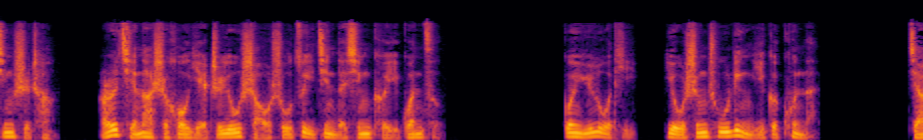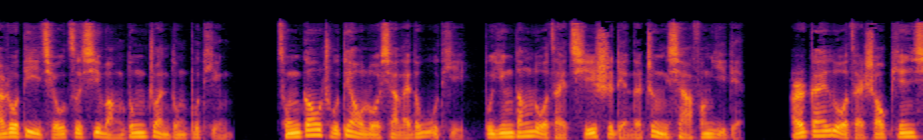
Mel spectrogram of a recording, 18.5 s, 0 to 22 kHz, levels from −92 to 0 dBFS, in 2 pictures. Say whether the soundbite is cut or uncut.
uncut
